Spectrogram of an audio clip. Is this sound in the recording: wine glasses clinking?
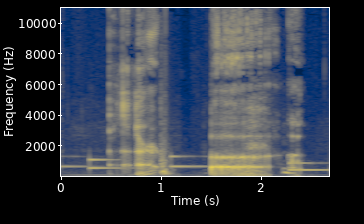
no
